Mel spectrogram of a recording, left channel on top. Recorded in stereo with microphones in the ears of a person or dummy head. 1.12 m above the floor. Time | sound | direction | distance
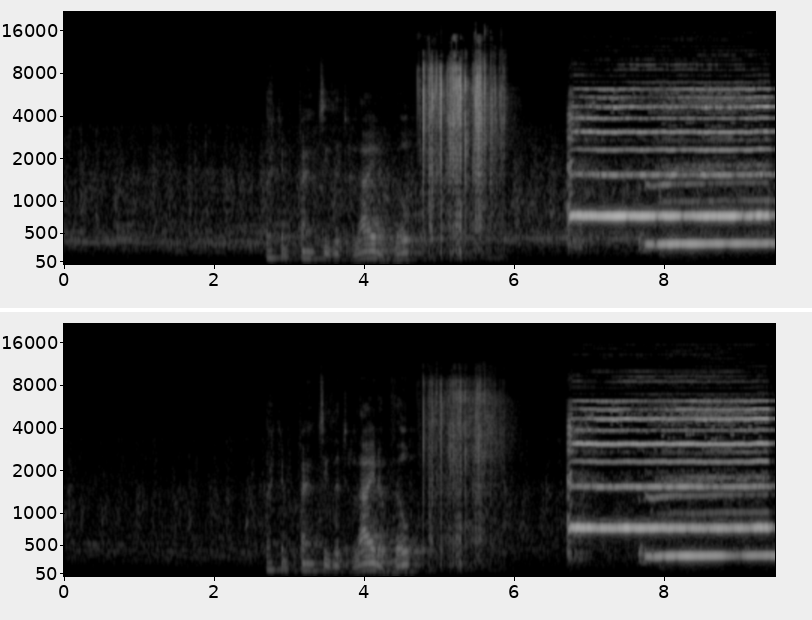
2.7 | a man speaking | 5° left (ahead or behind) | 1.9 m
4.7 | crumpling | 65° left (ahead or behind) | 1.3 m
6.7 | a scream | 15° right (ahead or behind) | 4 m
